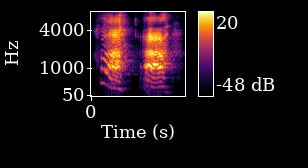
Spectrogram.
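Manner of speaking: loud mock ha ha; a cocky read-aloud laugh. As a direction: gingerbread man laughing off the old man's help. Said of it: "The gingerbread man laughed".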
